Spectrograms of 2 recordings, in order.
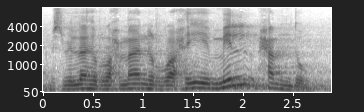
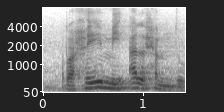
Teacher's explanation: Hamzah wasal itu gugur ya pada saat disambung dengan kata sebelumnya ya.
